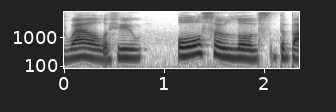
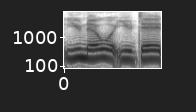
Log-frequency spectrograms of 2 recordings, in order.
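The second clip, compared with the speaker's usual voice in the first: mock bone-dry, level, monotone deadpan delivery; 4 dB quieter than usual. Speaker quotes Greta talking to the dead Baroness, imitating Greta's deadpan. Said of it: "she deadpans".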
